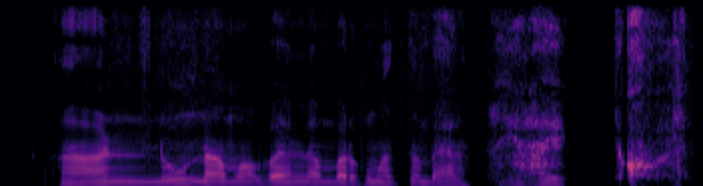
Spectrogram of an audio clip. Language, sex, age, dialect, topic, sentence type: Telugu, male, 18-24, Central/Coastal, banking, question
